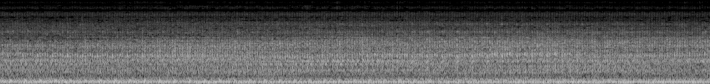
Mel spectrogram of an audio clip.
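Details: Steady, even low diesel rumble with smooth clatter, no misses or knocks from a 2002 Dodge Ram 2500 5.9 Cummins 4x4, 6-speed manual, 102k miles; healthy normal idle.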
